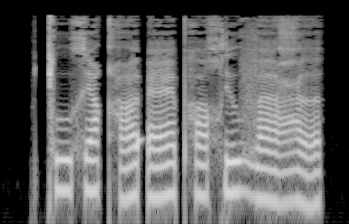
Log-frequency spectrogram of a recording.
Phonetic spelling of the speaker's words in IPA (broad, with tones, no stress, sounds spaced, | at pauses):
ǀ u˧ x ɛ˧˥ qʰ ɐ˩˥ ʔ æ˩˥ pʰ ɒ˧ χ ɾʲ u˧˥ v a˧˩ ʕ ɐ˧˩˧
